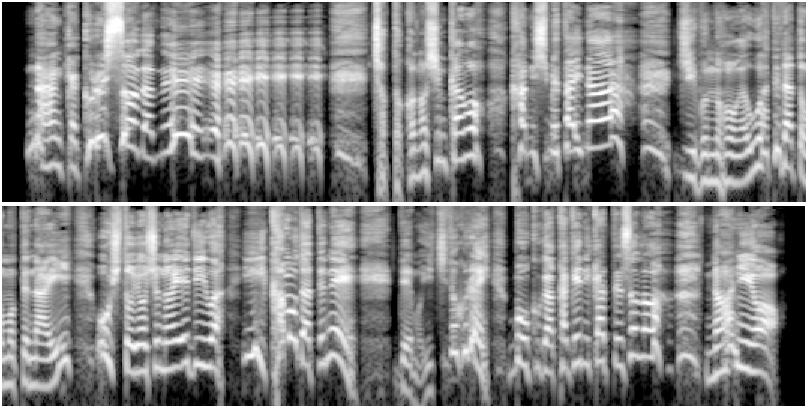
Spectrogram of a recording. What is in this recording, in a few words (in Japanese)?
クセ強おじさん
